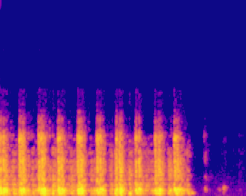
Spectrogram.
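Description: A sewing machine stitches a seam through layered fabric while a quilt block is pieced, running in quick rhythmic bursts of even clatter for about two seconds before stopping, close and alone.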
